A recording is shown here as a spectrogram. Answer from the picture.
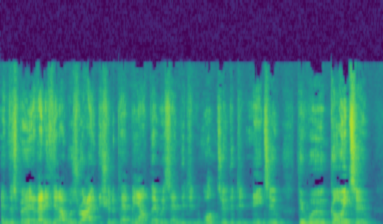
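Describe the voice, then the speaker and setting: Audible room echo and noticeable background noise surround a man whose pitch is fairly high. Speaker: vlogger. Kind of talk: casual monologue. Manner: fast; quiet.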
